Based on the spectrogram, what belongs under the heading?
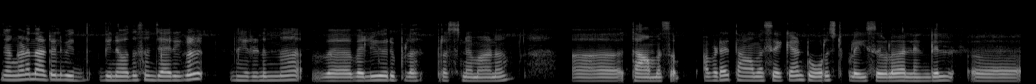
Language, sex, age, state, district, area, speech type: Malayalam, female, 18-30, Kerala, Idukki, rural, spontaneous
